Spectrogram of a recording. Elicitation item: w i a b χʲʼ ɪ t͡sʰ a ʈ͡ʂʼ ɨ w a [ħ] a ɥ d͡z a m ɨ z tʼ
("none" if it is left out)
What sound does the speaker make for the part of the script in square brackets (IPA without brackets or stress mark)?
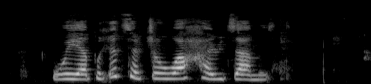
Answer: ħ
